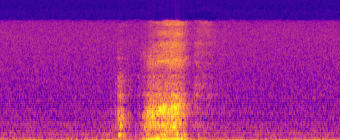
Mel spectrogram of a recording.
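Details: Snoring during sleep, recorded with the SnoreLab phone app.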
